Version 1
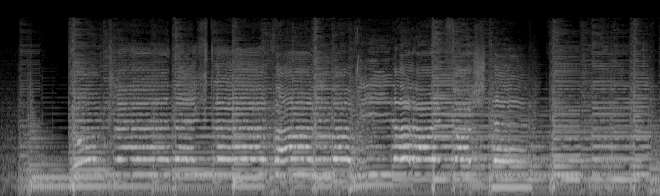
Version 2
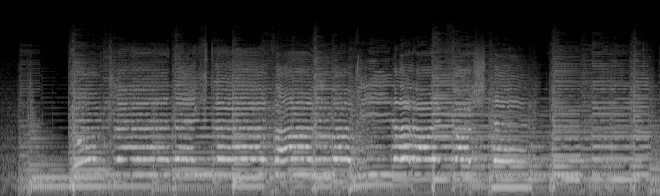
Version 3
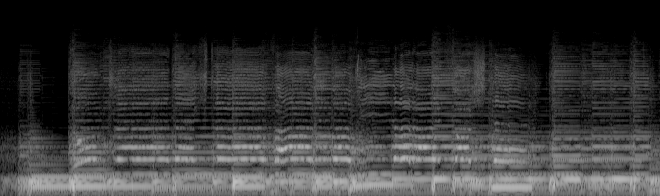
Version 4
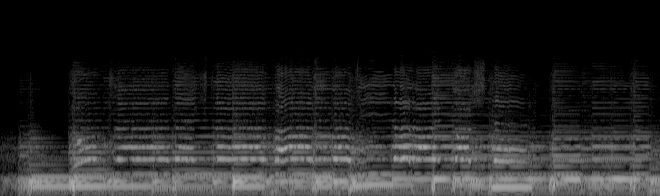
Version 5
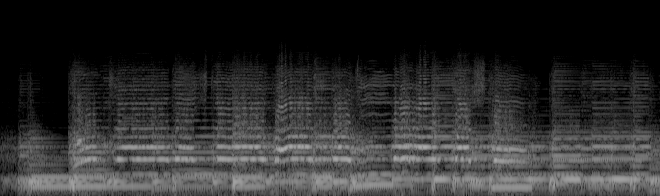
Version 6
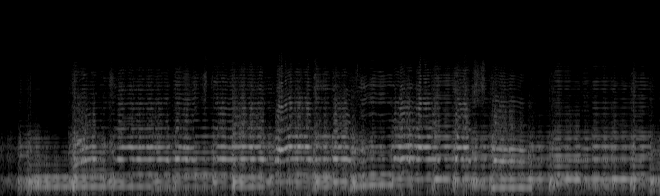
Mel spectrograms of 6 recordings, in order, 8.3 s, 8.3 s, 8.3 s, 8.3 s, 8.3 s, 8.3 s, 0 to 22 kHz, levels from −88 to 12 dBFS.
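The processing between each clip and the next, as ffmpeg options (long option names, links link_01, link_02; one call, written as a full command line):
ffmpeg -i in.wav -af "lowpass=6200,volume=1.5dB" out.wav
ffmpeg -i in.wav -af "firequalizer=gain_entry='entry(100,0);entry(210,9);entry(360,-18);entry(870,-4);entry(1900,-26);entry(4800,-6)':delay=0.05:min_phase=1" out.wav
ffmpeg -i in.wav -af "adynamicsmooth=sensitivity=1:basefreq=3600,volume=-7dB" out.wav
ffmpeg -i in.wav -filter_complex "[0:a]asplit=2[link_01][link_02];[link_02]highpass=frequency=720:poles=1,volume=18dB,asoftclip=type=tanh:threshold=-14.5dB[link_03];[link_01][link_03]amix=inputs=2:normalize=0,lowpass=frequency=5200:poles=1,volume=-6dB,volume=-3.5dB" out.wav
ffmpeg -i in.wav -af "tremolo=f=8.6:d=0.55,volume=-7.5dB" out.wav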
